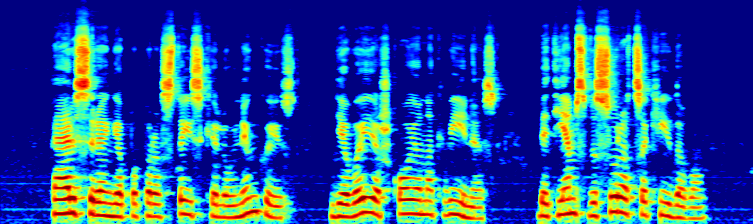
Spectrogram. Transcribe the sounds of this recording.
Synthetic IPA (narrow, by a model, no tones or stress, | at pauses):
pʲæˑɾʲsʲɪɾʲɛŋʲɡʲɛpɐpɾɐst̪ɐɪskʲɛlʲɛʊnʲɪŋkɐɪs | d̪ʲiɛʋɐɪjiɛʃkoːjoːnɐkʲʋʲiːnʲeːs | bʲɛt̪jiɛmsʋʲɪsʊɾɐt̪sɐkʲiːd̪ɐʋoː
